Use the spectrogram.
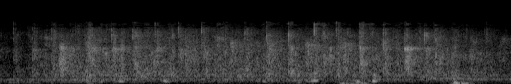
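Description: A crowd gives scattered, half-hearted applause at the end of Ajahn Brar's motivational talk, a steady patter of many uneven claps at moderate volume that carries on throughout without building or swelling.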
